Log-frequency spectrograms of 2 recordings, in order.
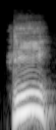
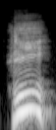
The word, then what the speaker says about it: ऋ: इस ऋ को आपको शीघ्र बोलना है। इसको बोलते समय आपको अधिक लंबा नहीं खींचना है। ऋ ऋ ऋ यदि आपको ऋ का उच्चारण करने में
